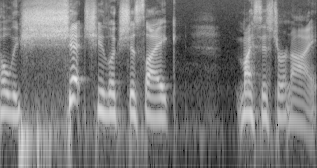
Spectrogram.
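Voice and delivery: ordinary talk, nothing marked

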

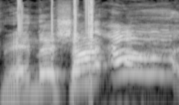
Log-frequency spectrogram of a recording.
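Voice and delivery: put-on excited sports commentator, very loud, very high scream. Imitating a sports commentator calling a game: imitating Gus Johnson screaming. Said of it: "He freaking screams in the mic".

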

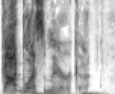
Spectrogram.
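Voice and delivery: put-on angry old-man voice. Showing a favorite old man cuss, something positive said: imitating an angry old man. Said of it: "but in an angry".

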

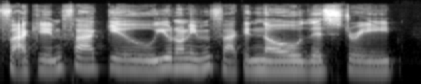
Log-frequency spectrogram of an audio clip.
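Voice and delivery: laid-on-thick put-on Boston accent, drawn out. Talking about a documentary, mimicking people there in a thick Boston accent. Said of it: "people with thick Boston accents".

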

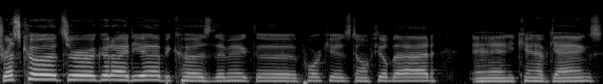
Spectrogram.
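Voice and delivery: high, slow, honking goose-like voice.

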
